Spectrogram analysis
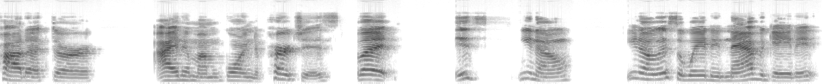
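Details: Aphasia after stroke in an adult woman, two years and four months into stroke recovery, who early on could not say the words she intended.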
